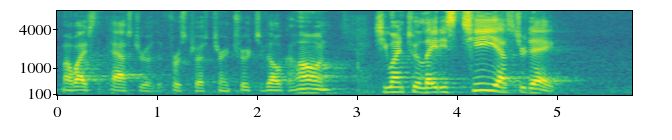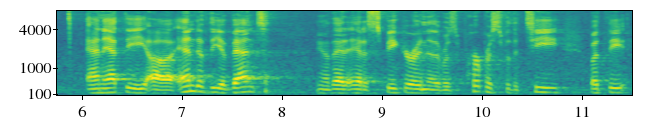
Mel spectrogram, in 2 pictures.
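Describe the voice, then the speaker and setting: A man preaching a sermon in a measured way, asking the congregation rhetorical questions. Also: on the high side, a little hiss or hum. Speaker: pastor. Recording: reverberant hall with faint ambience.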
